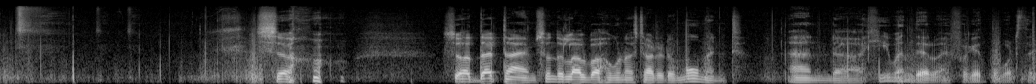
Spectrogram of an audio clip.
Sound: laughs

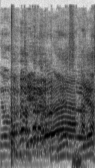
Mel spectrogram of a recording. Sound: scattered laughs

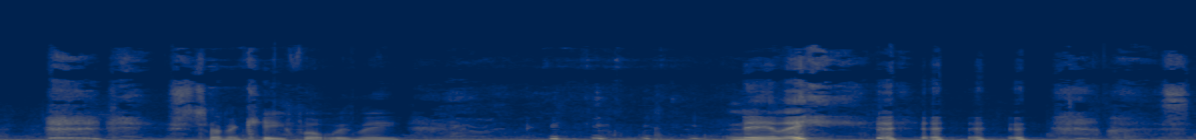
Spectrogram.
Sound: giggles

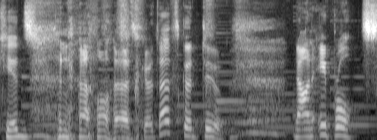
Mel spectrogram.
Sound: laughing

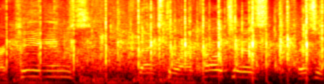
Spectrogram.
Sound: audience applauds

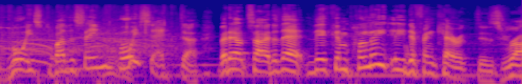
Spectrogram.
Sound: applause

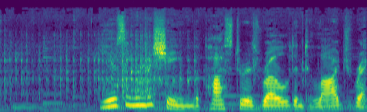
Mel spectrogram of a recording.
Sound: calm music; voiceover

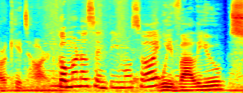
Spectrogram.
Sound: Spanish

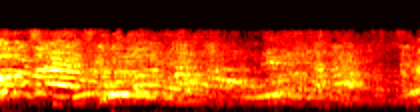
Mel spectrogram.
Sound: loud chaos

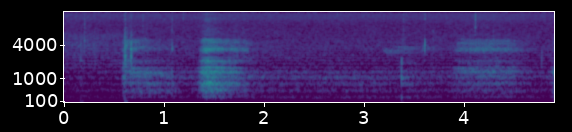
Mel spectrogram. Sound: heavy breathing

